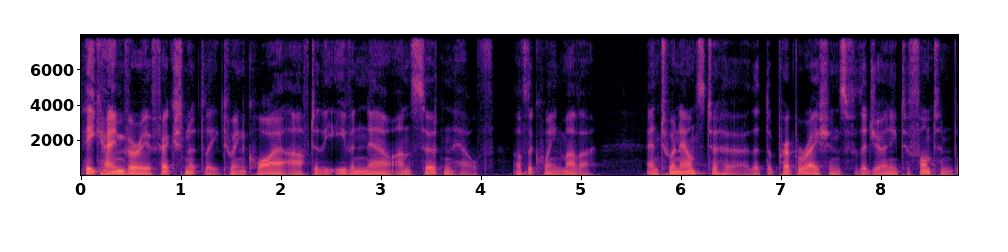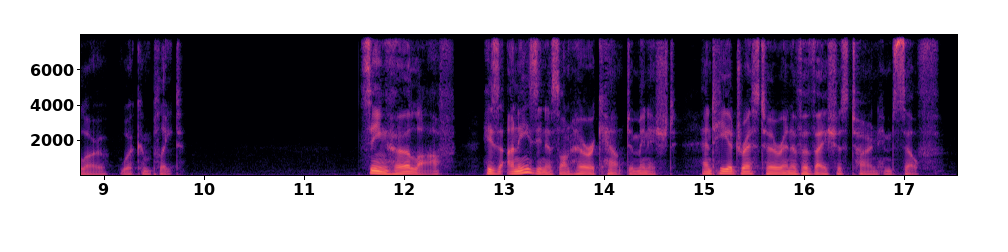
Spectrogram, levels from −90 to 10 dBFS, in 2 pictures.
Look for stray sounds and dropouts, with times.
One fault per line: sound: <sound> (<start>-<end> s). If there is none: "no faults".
no faults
